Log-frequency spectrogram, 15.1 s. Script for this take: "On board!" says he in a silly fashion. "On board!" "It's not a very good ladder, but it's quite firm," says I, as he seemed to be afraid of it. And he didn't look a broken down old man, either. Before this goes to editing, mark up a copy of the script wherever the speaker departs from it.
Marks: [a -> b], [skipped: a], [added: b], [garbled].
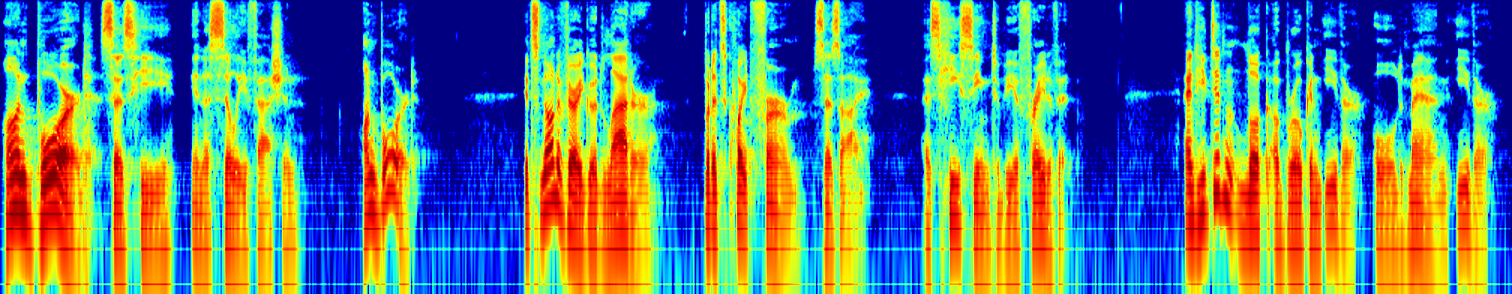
"On board!" says he in a silly fashion. "On board!" "It's not a very good ladder, but it's quite firm," says I, as he seemed to be afraid of it. And he didn't look a broken [down -> either] old man, either.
